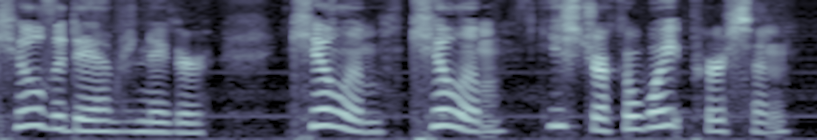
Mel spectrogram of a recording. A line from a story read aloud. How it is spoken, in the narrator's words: some cried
